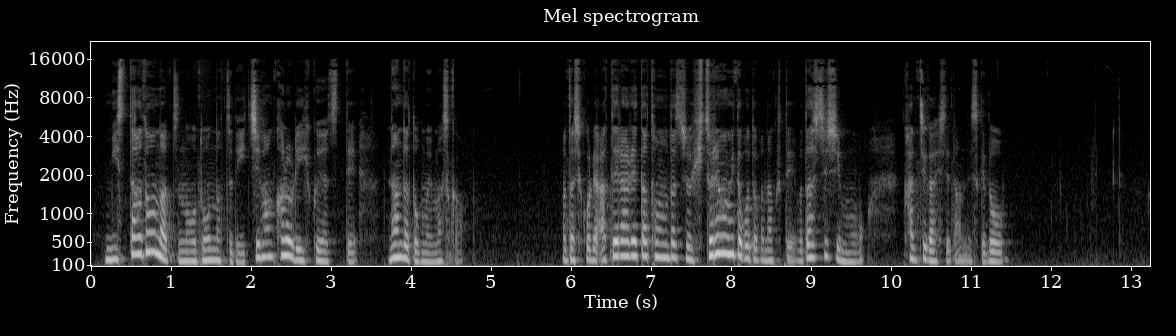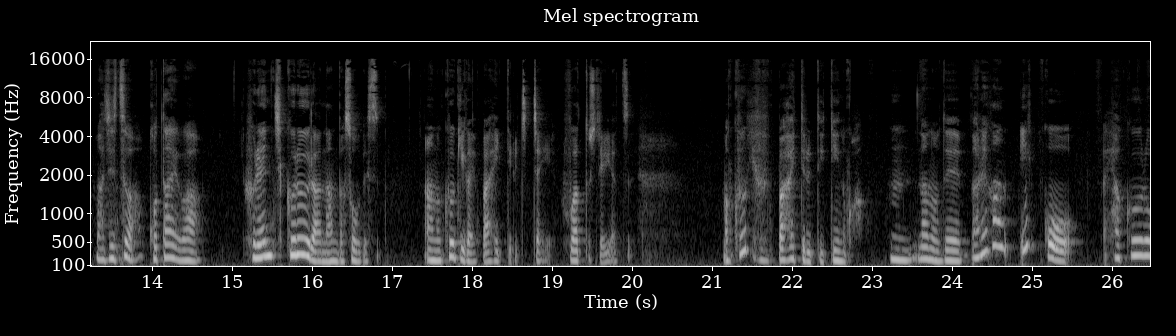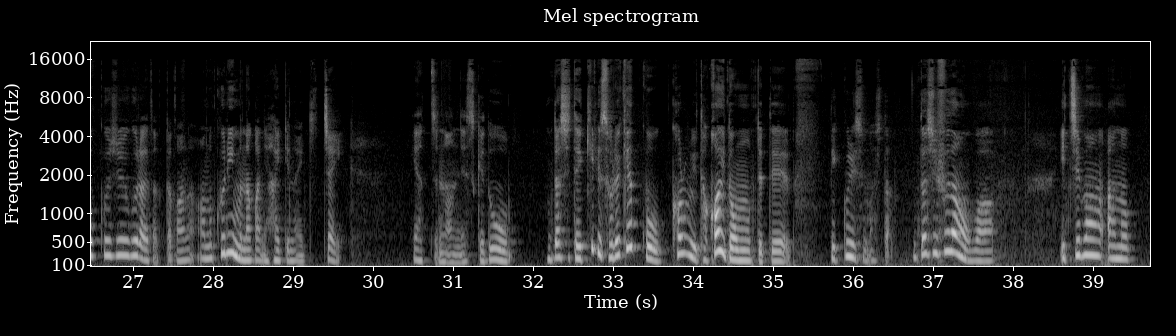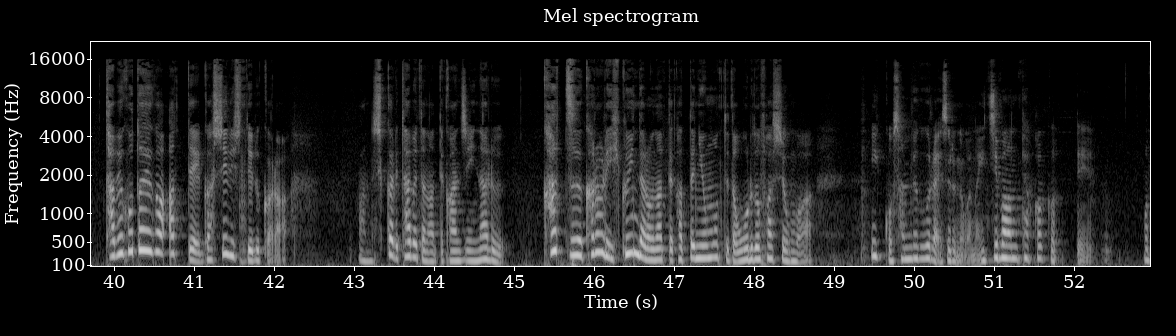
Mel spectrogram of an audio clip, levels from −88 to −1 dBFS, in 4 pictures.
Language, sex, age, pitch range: Japanese, female, 20-39, 165-235 Hz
